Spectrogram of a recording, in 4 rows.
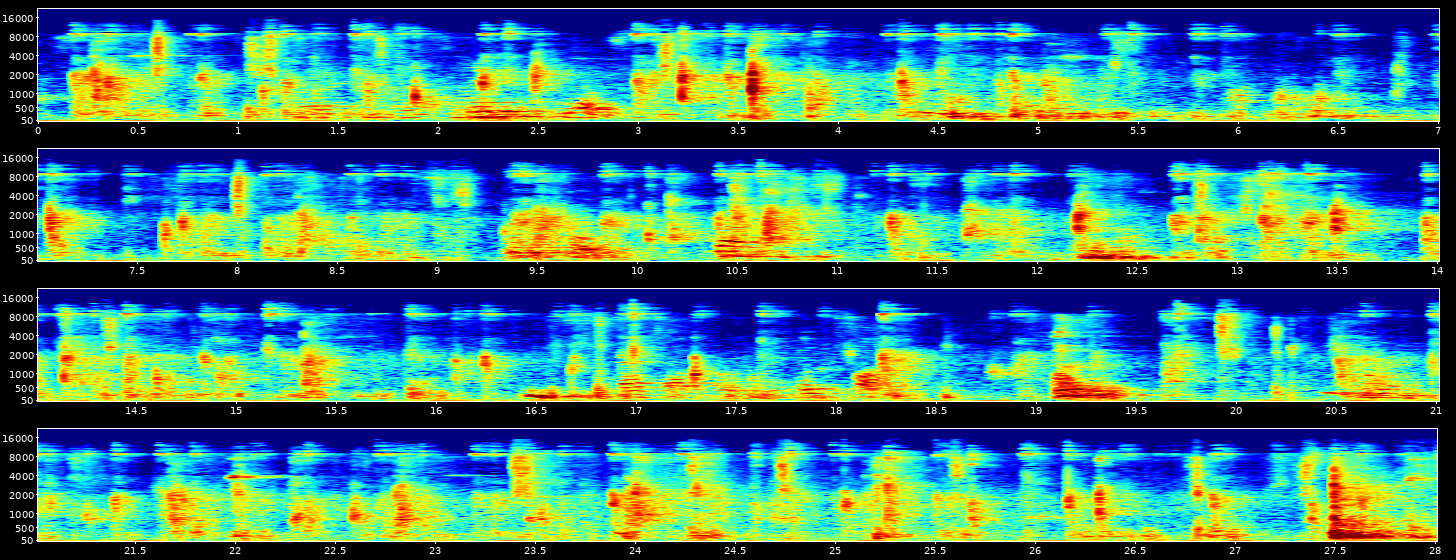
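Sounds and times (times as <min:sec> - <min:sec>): background voices talking: 0:00.4 - 0:06.8, 0:08.9 - 0:11.0, 0:16.4 - 0:21.0
table tennis ball clicks: 0:03.0 - 0:05.6, 0:21.0 - 0:28.0.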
